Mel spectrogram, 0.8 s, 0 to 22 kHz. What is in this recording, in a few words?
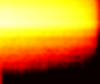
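808 open hi hat; Goldbaby Tape808 & Tape909; The Tape 808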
